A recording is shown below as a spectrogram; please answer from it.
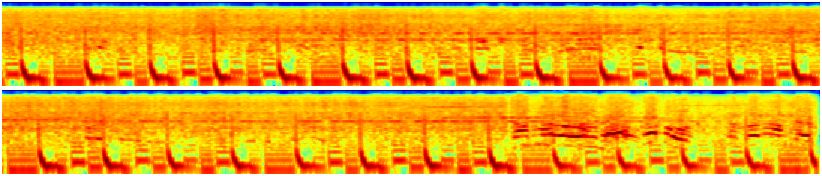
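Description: Electronic dance music with a steady, fast bass beat, and voices coming in near the end.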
